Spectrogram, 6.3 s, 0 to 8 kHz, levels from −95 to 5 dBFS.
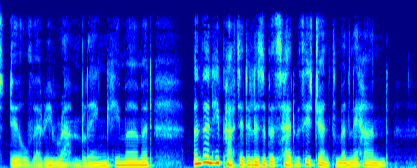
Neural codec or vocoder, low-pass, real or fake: none; 7.2 kHz; real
